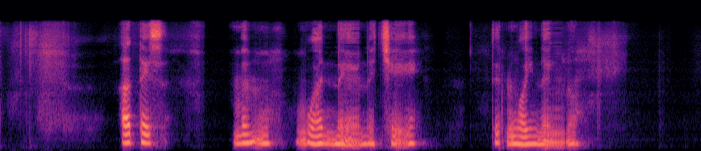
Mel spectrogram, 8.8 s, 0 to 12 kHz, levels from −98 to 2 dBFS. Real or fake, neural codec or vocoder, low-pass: fake; codec, 16 kHz, 0.8 kbps, ZipCodec; 7.2 kHz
